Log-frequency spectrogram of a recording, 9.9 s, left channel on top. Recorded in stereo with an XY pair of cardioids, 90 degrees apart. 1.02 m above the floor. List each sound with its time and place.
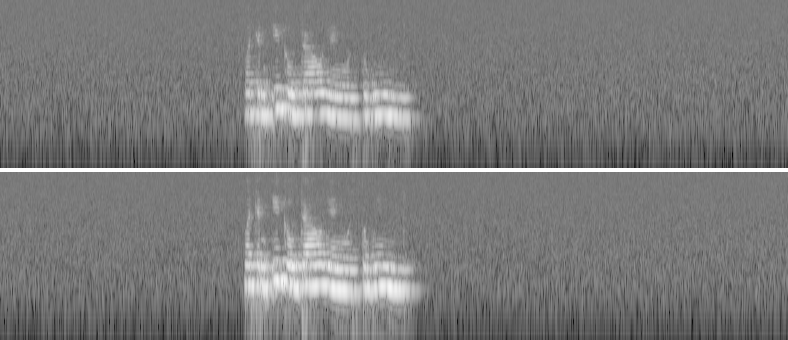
3.0 s a woman speaking: 65° right, 10 m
